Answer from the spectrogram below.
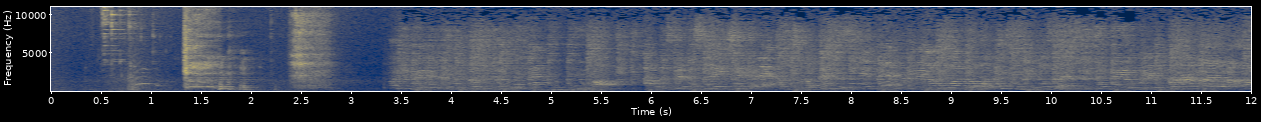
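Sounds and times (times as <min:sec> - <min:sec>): woman laughing breathily: 0:01.4 - 0:02.8.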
